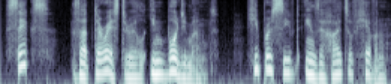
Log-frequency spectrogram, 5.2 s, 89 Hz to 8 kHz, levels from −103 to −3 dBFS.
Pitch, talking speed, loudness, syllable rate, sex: 150 Hz, 125 wpm, -19 LUFS, 4.4 syllables/s, male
